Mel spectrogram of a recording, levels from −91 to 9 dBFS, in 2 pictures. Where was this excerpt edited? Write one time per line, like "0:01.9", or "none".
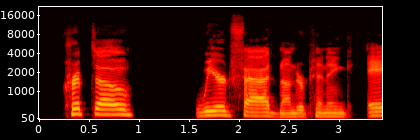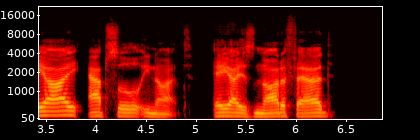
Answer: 0:02.4
0:03.2
0:05.1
